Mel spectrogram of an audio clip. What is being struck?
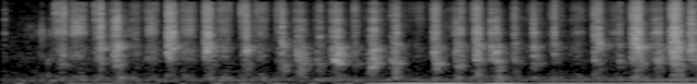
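Coated scratch art paper card scraped with a wooden stylus.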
